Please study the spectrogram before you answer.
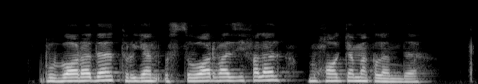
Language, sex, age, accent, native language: Uzbek, male, 18-24, Toshkent viloyati, Uzbek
